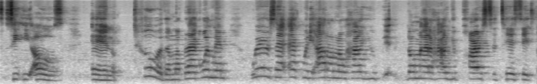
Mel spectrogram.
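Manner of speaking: high-pitched, indignant comeback; fed up, incredulous and high; exasperated retort. Acted. Indignant retort to the imagined disputer.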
